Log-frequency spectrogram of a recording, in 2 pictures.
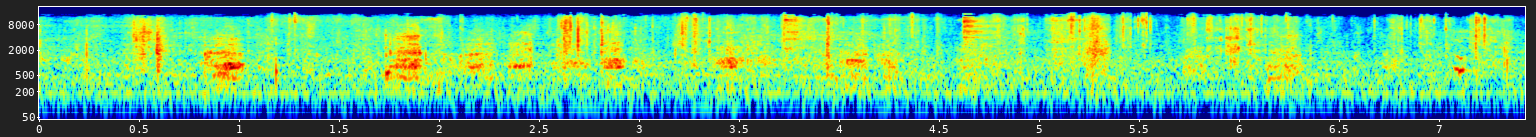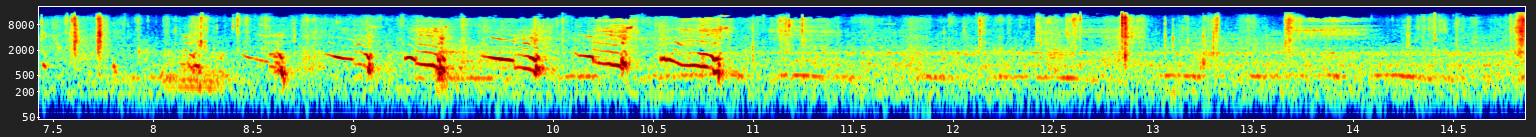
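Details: Five-week-old Boerboel puppies with their mother Cleo: a cluster of short, high, rising squeaky whimpers bunched near the middle, repeated in quick irregular bursts over a steady low background hum.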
